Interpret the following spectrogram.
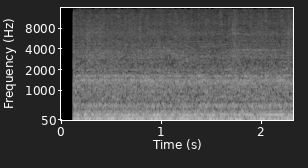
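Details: Renault Clio 182, warm, idling with a low, uneven rumble and a faint repeating knock underneath; engine knocking at idle, cause not pinned down.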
